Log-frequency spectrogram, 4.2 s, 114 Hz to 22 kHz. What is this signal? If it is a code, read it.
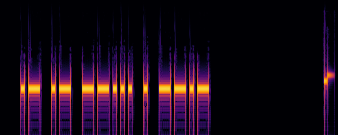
Morse code, heard as a keyed tone, about 25 wpm, 700 Hz. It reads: AA7EQ
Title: NA SOTA Chaser Callsigns 25wpm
